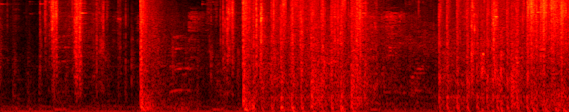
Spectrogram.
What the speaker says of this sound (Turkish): Kanka bana sıkıyorlar solda.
